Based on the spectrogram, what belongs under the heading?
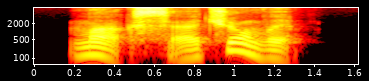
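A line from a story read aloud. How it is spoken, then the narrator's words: Quiet question. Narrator (Russian): тихо спросил Бен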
